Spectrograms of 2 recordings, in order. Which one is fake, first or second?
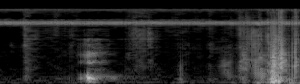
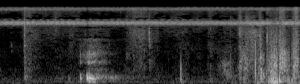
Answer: first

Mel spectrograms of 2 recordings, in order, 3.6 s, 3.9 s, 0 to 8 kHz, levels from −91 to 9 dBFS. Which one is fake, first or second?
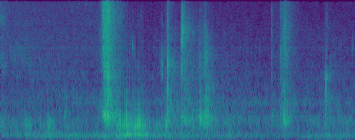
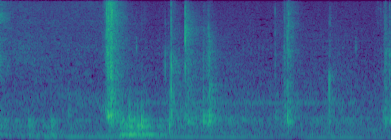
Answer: first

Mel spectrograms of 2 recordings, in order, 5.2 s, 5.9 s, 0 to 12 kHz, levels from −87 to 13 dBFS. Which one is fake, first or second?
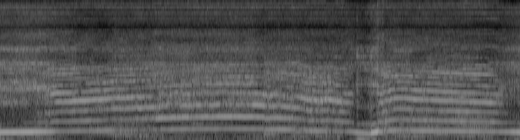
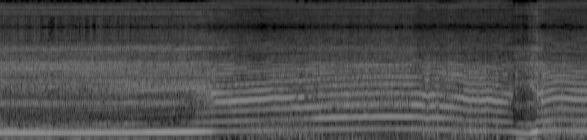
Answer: first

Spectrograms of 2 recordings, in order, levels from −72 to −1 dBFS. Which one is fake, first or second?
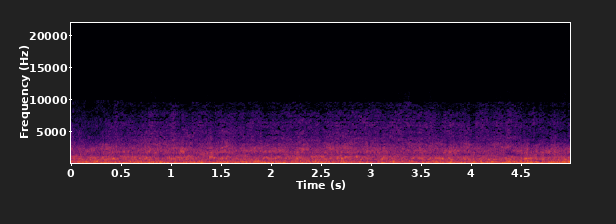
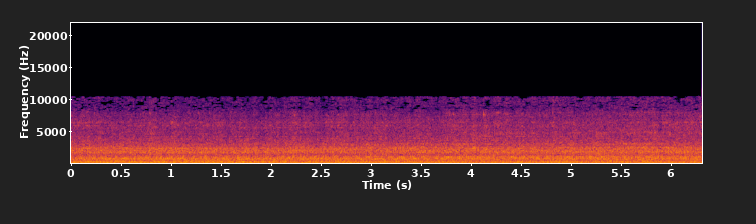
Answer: first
